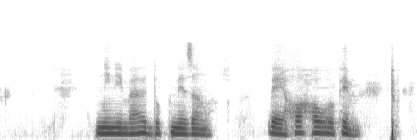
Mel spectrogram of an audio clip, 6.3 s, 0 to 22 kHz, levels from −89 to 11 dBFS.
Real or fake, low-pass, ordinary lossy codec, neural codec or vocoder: fake; 7.2 kHz; MP3, 48 kbps; codec, 16 kHz, 0.5 kbps, X-Codec, HuBERT features, trained on LibriSpeech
